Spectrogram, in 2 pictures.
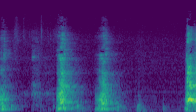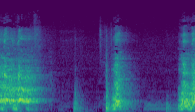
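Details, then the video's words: Happy dogs barking out loud for fun while playing; several hoarse barks spaced about a second apart, then a longer harsh, growly bark burst, with brief low grunts between calls in a quiet indoor setting. "Dogs barking out loud for fun happy dogs"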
